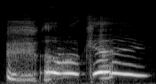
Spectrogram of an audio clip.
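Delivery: very high, loud crying squeal; squealed, tearful fake breakdown; mock wail. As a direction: drag it out into a hammed-up sob. Falls apart after crashing in game.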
